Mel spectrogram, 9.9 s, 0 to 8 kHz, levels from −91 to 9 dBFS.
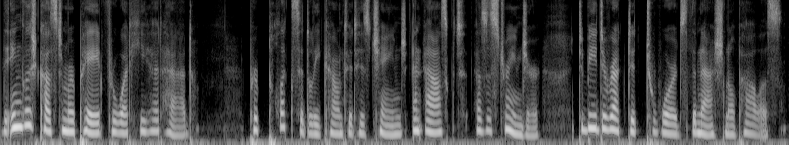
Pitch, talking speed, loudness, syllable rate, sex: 175 Hz, 150 wpm, -19 LUFS, 5.0 syllables/s, female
